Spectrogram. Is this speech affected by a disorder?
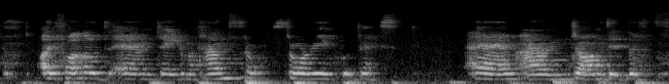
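Yes: cerebral palsy; cerebral palsy from birth, brain damage, mainly affects movement, intellect unaffected, lifelong power wheelchair user; ongoing physiotherapy, occupational therapy and seating support; clear as crystal conversation-wise, controls TV and lights by voice, types fairly well.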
